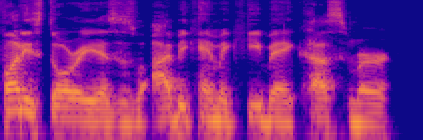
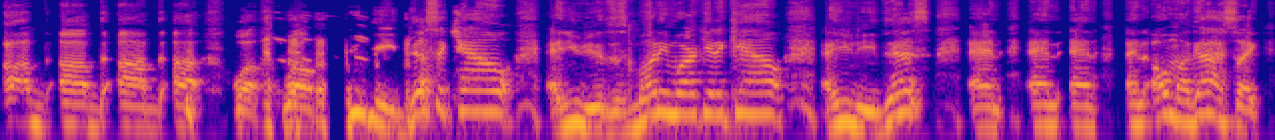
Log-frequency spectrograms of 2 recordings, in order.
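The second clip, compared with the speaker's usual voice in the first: flustered, stammering ramble, stumbling over repeated words; 10 semitones higher, 3 dB louder than usual. Retelling a bank worker's answer about which accounts to open: mock-flustered stammering. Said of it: "And I had you to check and say".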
